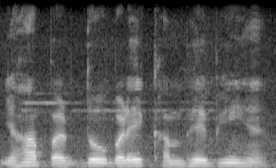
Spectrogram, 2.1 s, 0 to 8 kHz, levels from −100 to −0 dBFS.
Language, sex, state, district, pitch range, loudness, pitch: Hindi, female, Uttar Pradesh, Lucknow, 125-140 Hz, -17 LUFS, 135 Hz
